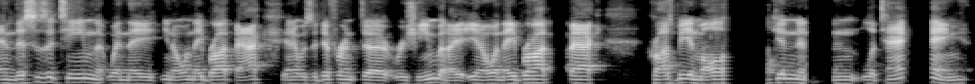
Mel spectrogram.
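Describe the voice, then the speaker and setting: A man's voice: mid-range voice, fairly even intonation, moderate pace, bright, forceful tone, low-quality recording. A man who works as a radio play-by-play broadcaster, guesting on a casual sports podcast and talking through his analysis in long, flowing runs.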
